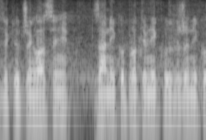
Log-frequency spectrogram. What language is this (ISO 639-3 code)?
srp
